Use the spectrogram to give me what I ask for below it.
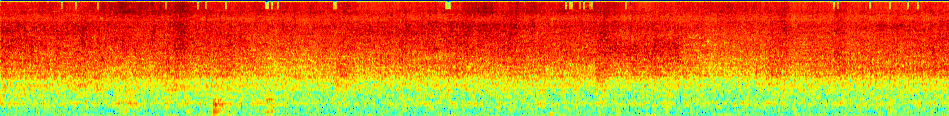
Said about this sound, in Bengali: এটাকে হচ্ছে ভালো করে সব কিছুর সাথে মিক্স করে ভালো করে পোড়া পোড়া করে নেব।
